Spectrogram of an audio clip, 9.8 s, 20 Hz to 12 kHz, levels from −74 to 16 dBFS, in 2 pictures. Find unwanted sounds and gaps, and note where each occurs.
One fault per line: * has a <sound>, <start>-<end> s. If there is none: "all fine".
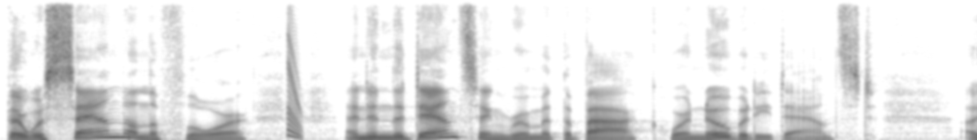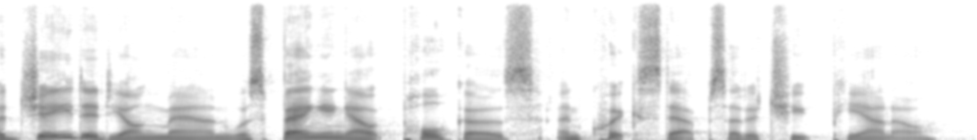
* has a chirp, 1.4-1.5 s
